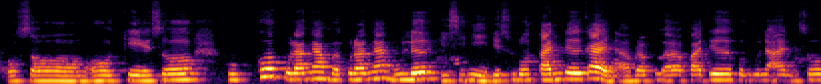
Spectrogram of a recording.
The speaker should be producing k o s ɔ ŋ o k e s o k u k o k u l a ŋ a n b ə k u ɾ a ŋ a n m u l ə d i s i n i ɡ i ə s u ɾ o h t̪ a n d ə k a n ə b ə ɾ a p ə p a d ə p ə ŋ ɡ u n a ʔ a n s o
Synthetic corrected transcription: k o s ɔ ŋ o k e s o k u k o k u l a ŋ a n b ə k u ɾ a ŋ a n m u l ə d i s i n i d i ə s u ɾ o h t̪ a n d ə k a n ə b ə ɾ a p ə p a d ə p ə ŋ ɡ u n a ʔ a n s o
